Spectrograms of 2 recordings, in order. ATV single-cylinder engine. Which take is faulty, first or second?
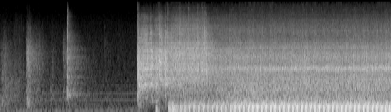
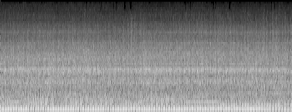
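second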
